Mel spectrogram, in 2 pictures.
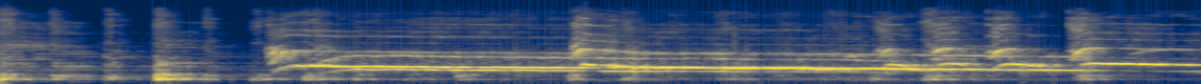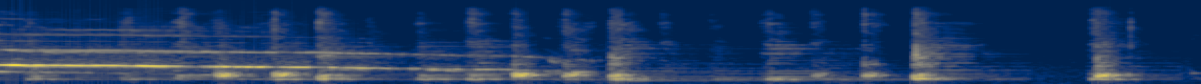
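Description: A wolf lets out a long, loud howl that swells and slowly slides downward in pitch, with a second voice overlapping, followed by a few short yips and scattered rustling.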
